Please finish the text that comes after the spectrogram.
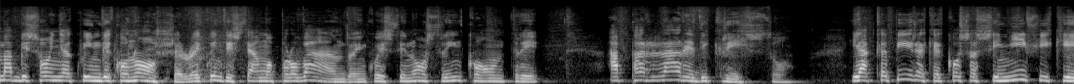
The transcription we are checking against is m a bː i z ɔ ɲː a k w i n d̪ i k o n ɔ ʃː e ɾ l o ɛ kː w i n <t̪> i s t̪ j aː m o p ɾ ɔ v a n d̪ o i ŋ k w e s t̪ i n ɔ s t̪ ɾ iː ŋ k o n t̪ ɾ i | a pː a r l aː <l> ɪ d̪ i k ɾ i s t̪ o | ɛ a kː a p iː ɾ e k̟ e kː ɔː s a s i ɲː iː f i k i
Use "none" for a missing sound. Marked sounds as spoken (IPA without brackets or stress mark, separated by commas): d̪, ɾ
